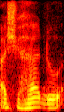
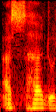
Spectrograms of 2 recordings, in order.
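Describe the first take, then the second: First: The first consonant is an sh sound. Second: The first consonant is a plain s sound. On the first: The speaker calls it right. "menggunakan shin" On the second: The speaker calls it wrong. "bukan ashadu"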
